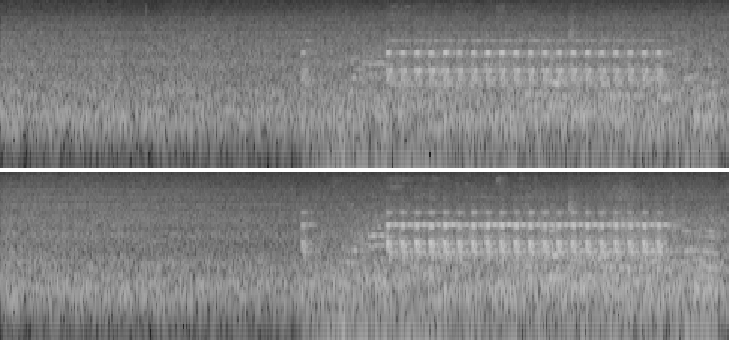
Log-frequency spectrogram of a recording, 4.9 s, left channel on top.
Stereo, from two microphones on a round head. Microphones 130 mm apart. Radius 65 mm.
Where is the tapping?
25° right (ahead or behind), 1.3 m.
